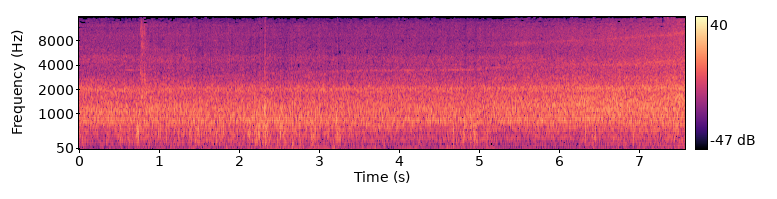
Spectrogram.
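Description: Train running steadily along the tracks, a continuous rumble with a faint high whine, growing louder near the end as it comes closer.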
